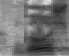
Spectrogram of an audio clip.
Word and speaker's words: گوش: کا لفظ ہے اور گوش بھی، ہم اسے گوش تلفظ کرتے ہیں، اور خرگوش کو خرگوش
